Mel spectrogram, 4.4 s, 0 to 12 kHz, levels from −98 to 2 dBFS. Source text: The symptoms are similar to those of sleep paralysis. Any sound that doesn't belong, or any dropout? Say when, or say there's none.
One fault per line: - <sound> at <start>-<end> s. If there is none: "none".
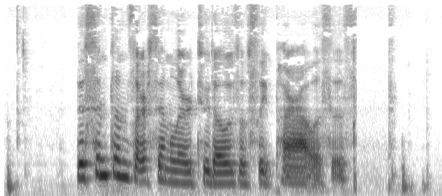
none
